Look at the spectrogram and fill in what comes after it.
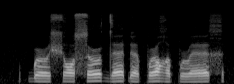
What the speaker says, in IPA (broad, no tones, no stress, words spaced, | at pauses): ɓə˞ʃɔ sə˞ d̪ɛ ɗɛpə˞ʁɪ pɹɛx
